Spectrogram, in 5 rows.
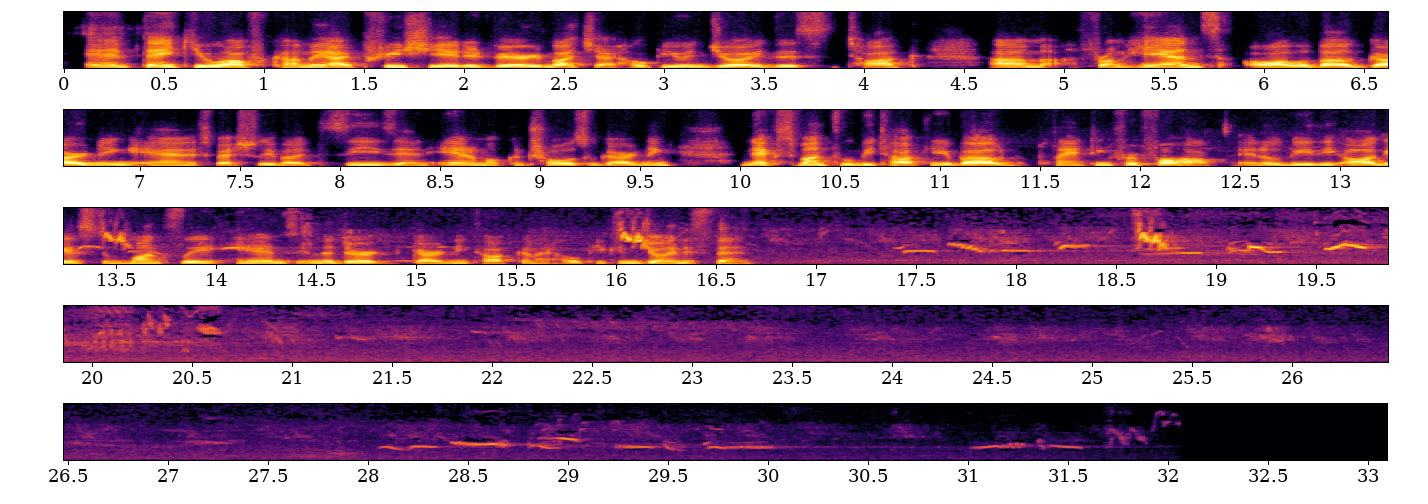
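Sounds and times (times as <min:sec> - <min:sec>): faint steady high hiss: 0:00.0 - 0:30.6
small birds chirping: 0:12.2 - 0:32.1.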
